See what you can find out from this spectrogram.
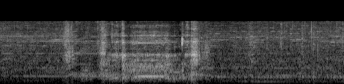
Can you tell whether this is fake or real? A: real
